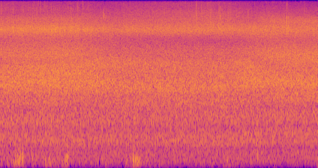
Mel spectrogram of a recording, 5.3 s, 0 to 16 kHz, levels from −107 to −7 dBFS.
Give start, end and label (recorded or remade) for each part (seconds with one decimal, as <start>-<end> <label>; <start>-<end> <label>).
0.0-5.3 recorded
